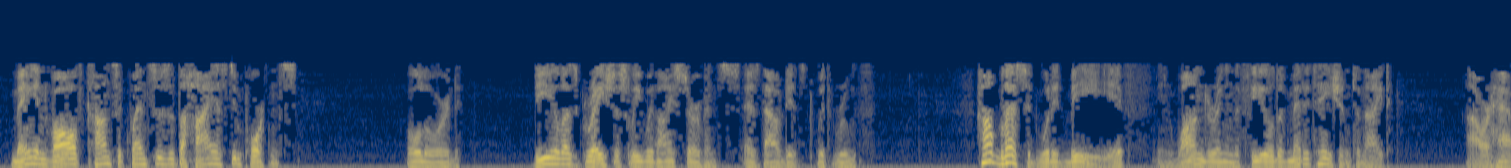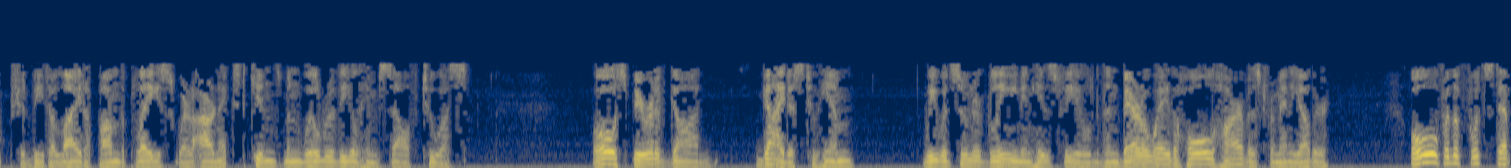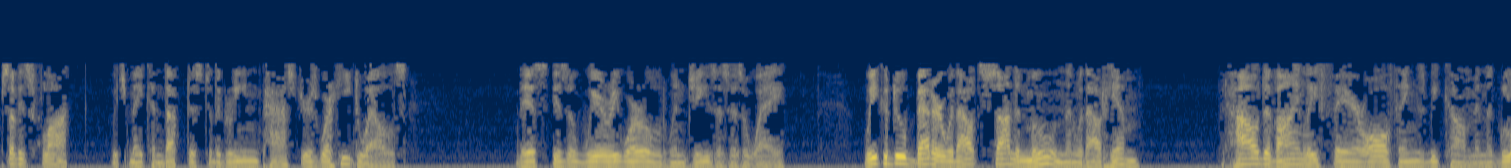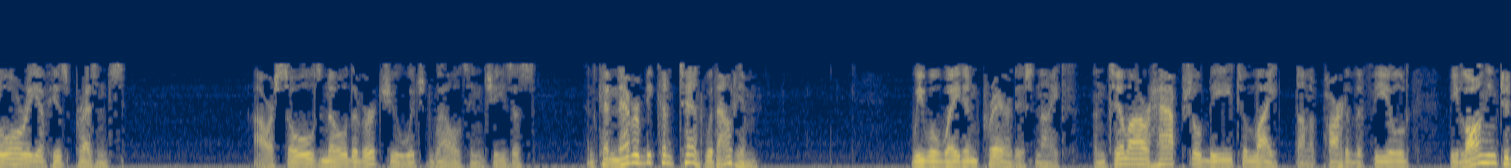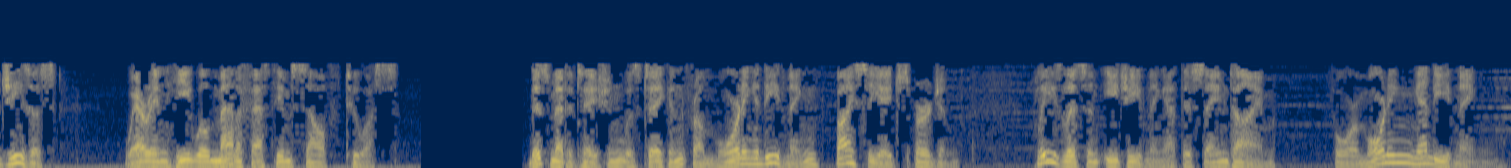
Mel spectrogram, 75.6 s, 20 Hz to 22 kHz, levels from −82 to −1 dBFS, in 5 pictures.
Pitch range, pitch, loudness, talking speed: 85-115 Hz, 100 Hz, -22 LUFS, 155 wpm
